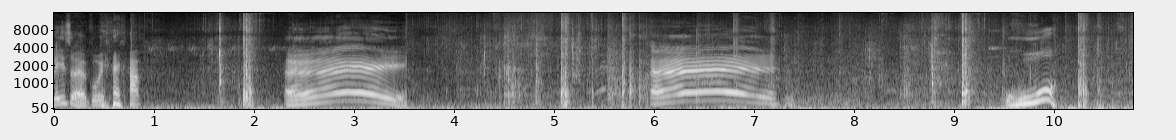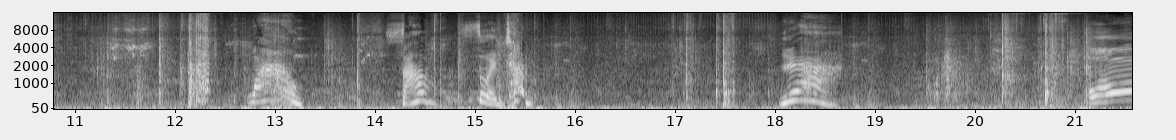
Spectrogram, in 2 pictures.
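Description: A skateboard's wheels roll and rumble over concrete.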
